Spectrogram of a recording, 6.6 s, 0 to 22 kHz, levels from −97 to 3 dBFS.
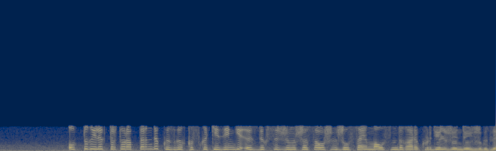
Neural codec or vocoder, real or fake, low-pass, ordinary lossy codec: none; real; 3.6 kHz; none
